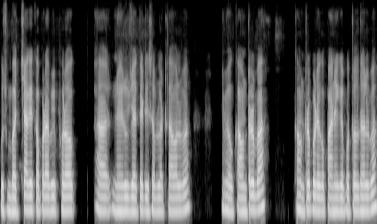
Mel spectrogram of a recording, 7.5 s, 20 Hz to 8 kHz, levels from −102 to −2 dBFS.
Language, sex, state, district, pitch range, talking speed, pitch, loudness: Hindi, male, Bihar, Saran, 140-150 Hz, 190 wpm, 140 Hz, -19 LUFS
